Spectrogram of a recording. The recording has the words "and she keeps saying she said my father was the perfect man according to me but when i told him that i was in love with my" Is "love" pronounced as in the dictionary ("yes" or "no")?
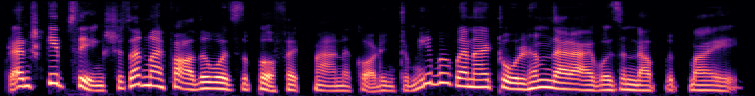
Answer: no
